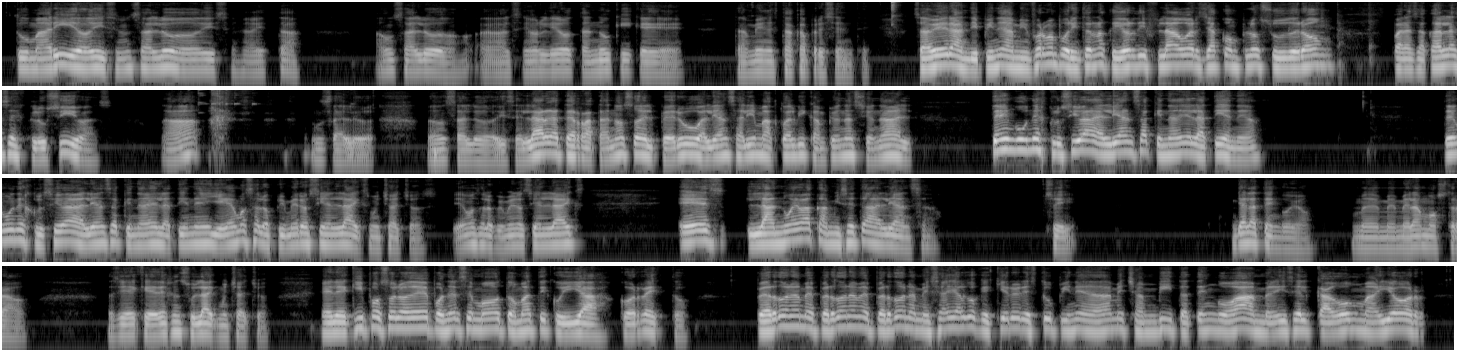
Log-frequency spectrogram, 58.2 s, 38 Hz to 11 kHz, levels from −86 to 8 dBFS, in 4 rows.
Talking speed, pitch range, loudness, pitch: 140 wpm, 115-145 Hz, -20 LUFS, 130 Hz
